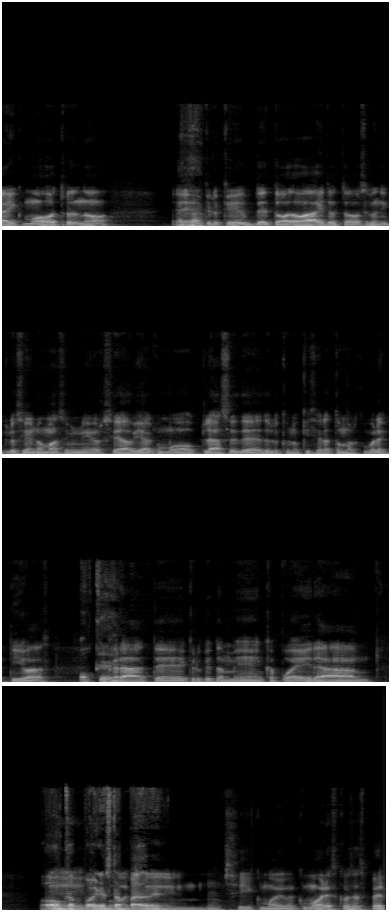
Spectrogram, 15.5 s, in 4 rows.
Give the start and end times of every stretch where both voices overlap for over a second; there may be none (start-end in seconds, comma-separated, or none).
12.0-13.3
